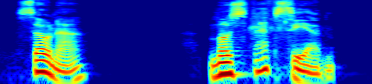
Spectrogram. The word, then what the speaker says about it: Movsesian: Dearest guest, Sona, Movsesian. Movsesian.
